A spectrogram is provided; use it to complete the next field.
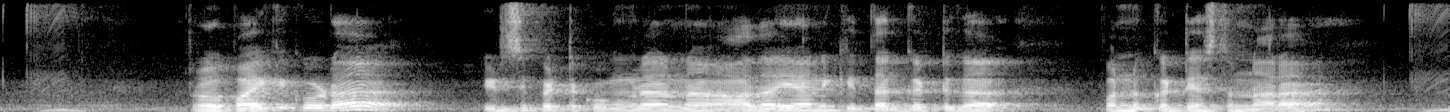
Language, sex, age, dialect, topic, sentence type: Telugu, male, 31-35, Utterandhra, banking, statement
